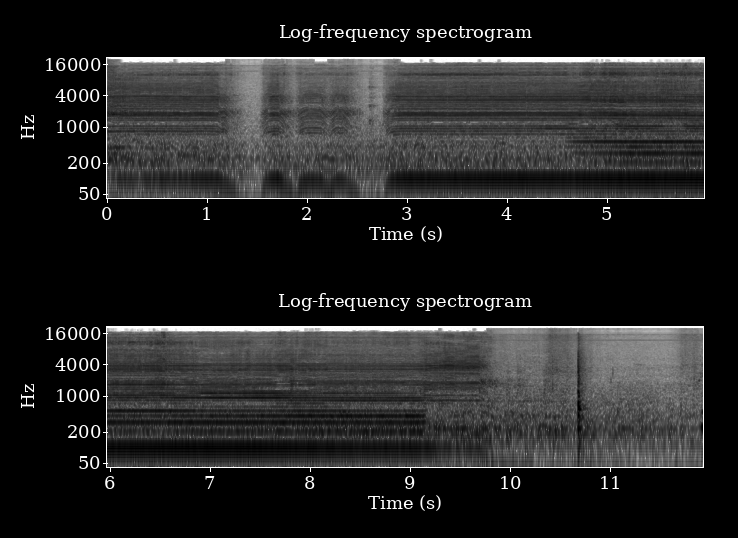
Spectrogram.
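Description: Tattoo machine buzzing steadily while practising a flower design, a loud close electric hum that stutters briefly near the start, runs continuously, then stops with a small clack near the end.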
